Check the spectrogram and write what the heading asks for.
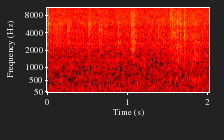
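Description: Near silence: faint room tone with a low hum and a few faint, soft ticks.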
